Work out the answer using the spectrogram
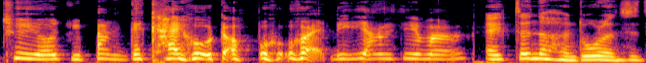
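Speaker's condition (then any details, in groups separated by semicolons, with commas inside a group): Moderate-to-severe hearing loss; rehabilitation to dance again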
